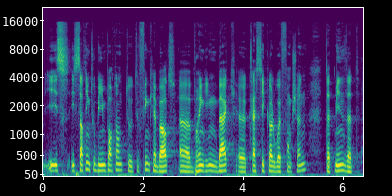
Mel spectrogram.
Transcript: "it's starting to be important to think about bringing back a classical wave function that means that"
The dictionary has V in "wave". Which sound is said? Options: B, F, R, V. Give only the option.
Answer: B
